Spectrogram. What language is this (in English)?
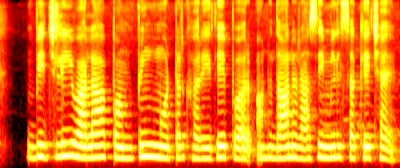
Maithili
